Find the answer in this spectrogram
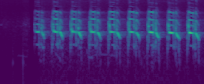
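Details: A francolin (teetar) gives a steady, rhythmic run of loud, harsh, ringing notes, roughly three or four per second, after a couple of faint ticks.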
